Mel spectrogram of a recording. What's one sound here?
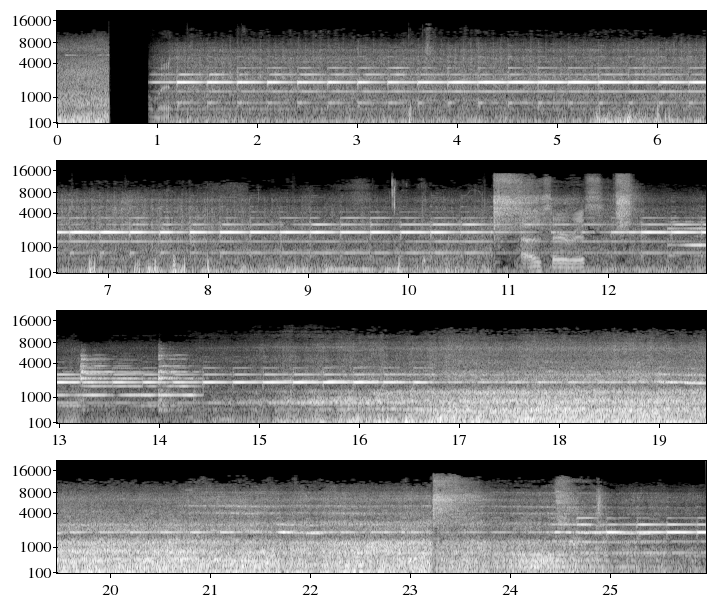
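A level crossing bell rings rapidly and steadily.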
